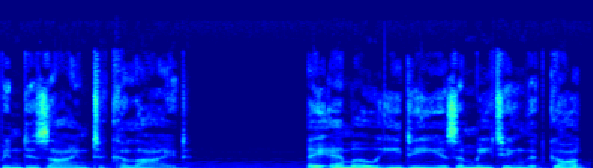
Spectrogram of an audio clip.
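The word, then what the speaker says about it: מועד: The name is Moed, pronounced Moed.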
